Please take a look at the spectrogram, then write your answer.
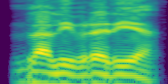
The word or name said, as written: la librería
